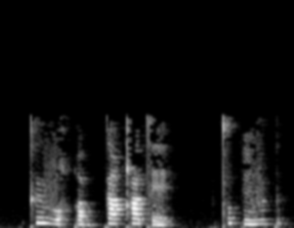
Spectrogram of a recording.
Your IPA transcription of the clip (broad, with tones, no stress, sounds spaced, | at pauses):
kʰ ʉ˦ v u˨ χ qʷ e˨ b kː a˦ qʰ ə˞˦ t̪ʰ e˨ | t̪ʰ u˦ k ĩ˨ v ʉ˦ k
